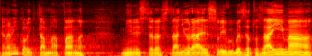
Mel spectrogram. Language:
Czech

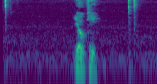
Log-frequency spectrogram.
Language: Korean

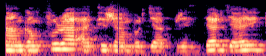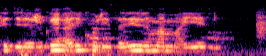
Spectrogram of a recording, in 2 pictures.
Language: Kinyarwanda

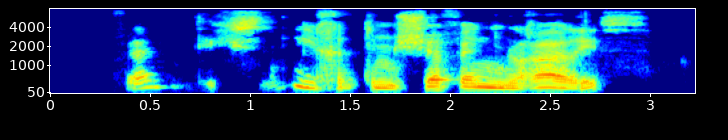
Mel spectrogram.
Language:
Kabyle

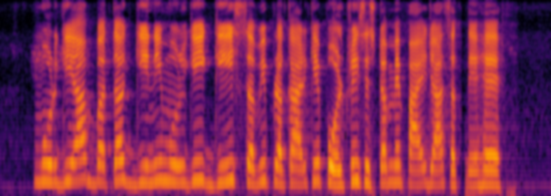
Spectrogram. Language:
Hindi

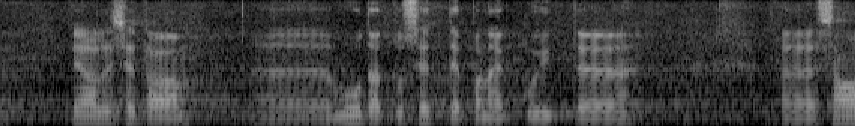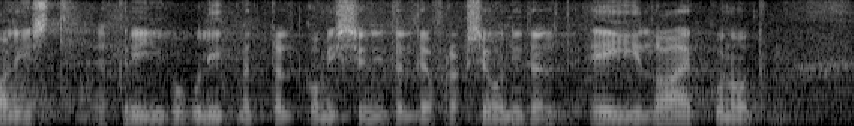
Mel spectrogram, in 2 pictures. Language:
Estonian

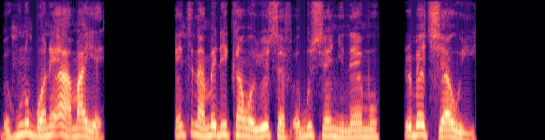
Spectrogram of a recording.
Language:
Akan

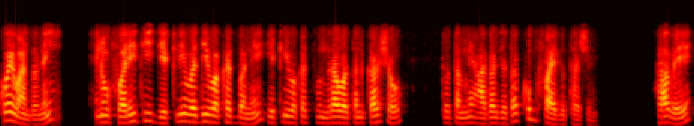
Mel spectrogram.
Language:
Gujarati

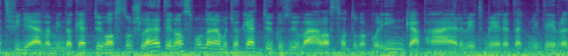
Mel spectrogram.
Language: Hungarian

